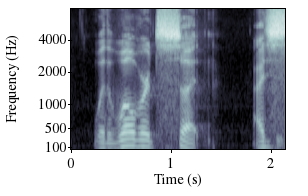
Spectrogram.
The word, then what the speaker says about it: Soot: I'm Wilbur Soot, or Soot if you're American, and I run Soothouse. No, I think European or all Americans say Soot.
